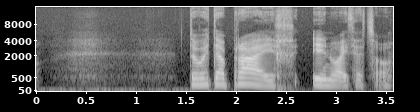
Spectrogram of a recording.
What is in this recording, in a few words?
"braich", Welsh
